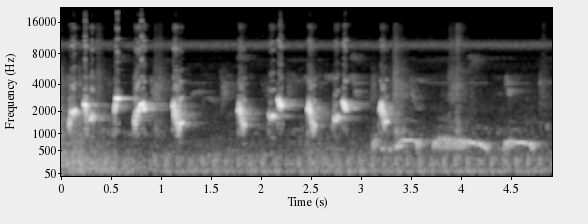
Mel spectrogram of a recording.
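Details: Sooty-headed bulbul singing as a lure to prompt others to reply: quick bubbly whistled notes in a loose series, followed by low wavering coo-like notes, over soft rustling background noise.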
